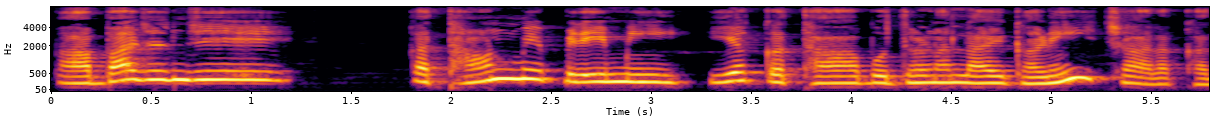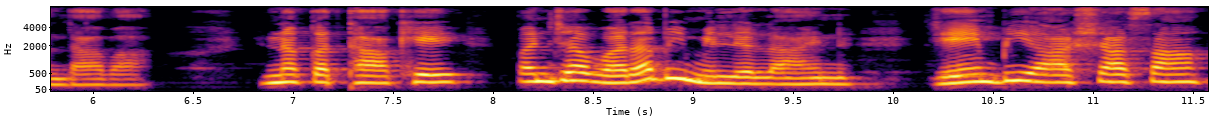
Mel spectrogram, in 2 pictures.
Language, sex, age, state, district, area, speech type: Sindhi, female, 30-45, Gujarat, Junagadh, rural, spontaneous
